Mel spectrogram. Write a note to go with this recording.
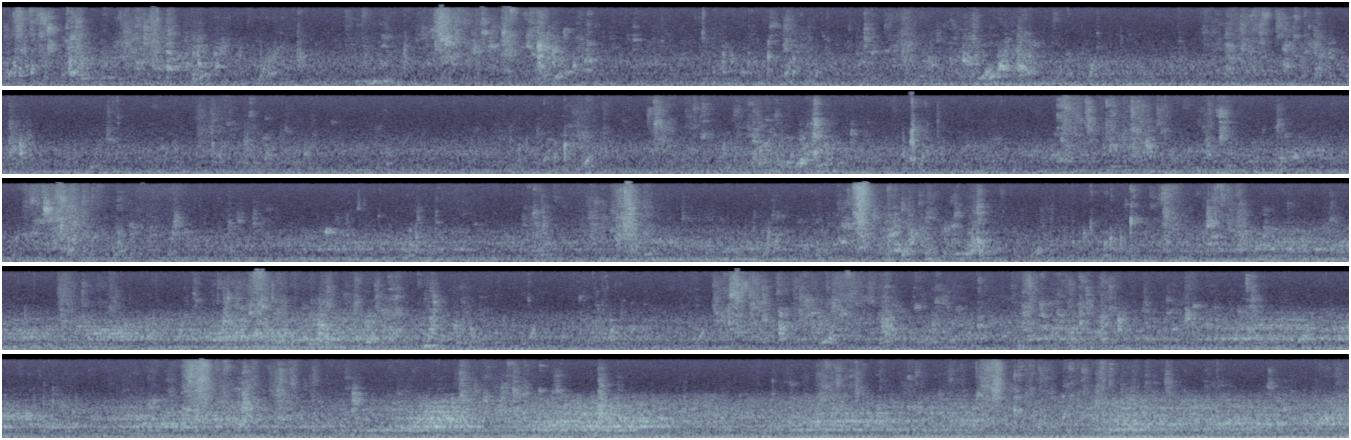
Water bubbling against the wooden pier, distance fog horn and jet plane, port sounds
